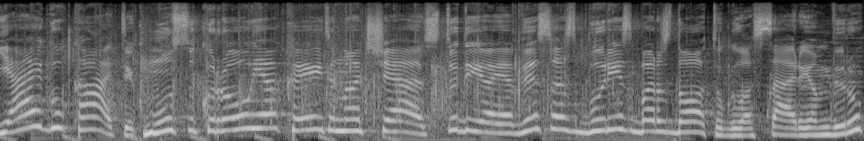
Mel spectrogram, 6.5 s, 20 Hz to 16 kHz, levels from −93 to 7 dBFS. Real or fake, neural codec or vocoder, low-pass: real; none; 14.4 kHz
